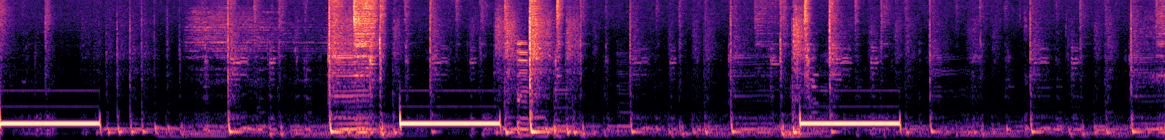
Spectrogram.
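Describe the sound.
Telephone line tone during an outgoing call: three steady one-second beeps evenly spaced about four seconds apart, heard over a busy, layered background of other sounds.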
